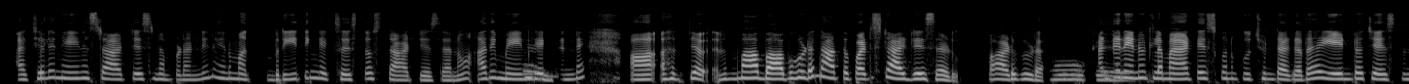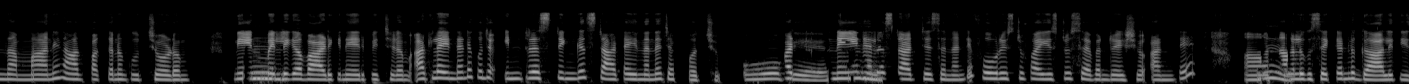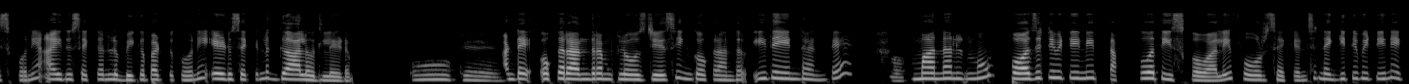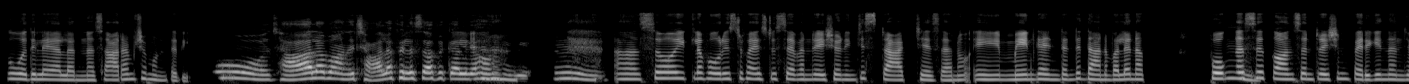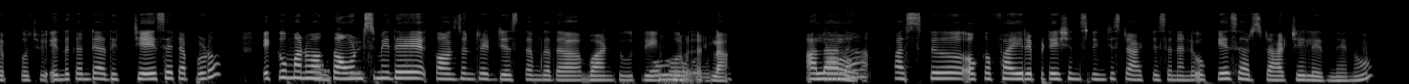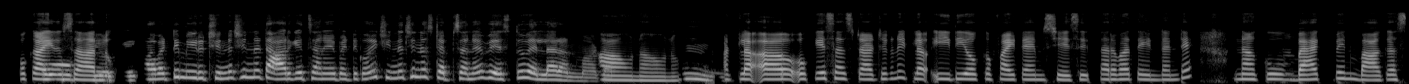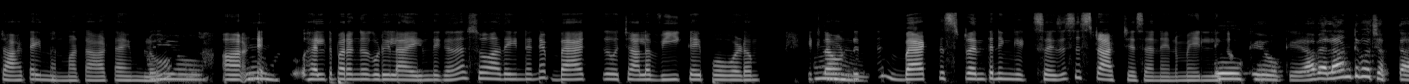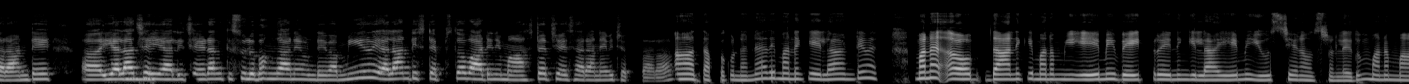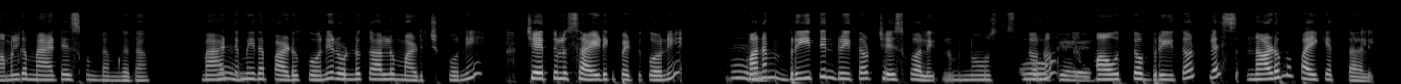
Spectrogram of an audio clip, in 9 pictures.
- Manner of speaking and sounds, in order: in English: "యాక్చువ‌లి"; in English: "స్టార్ట్"; in English: "బ్రీతింగ్ ఎక్సర్సైజ్‌స్‌తో స్టార్ట్"; in English: "మెయిన్‌గా"; in English: "స్టార్ట్"; in English: "మ్యాట్"; in English: "ఇంట్రెస్టింగ్‌గా స్టార్ట్"; in English: "బట్"; chuckle; in English: "స్టార్ట్"; in English: "ఫౌర్ ఇస్ టూ ఫైవ్ ఇస్ టూ సెవెన్ రేషియో"; in English: "క్లోజ్"; in English: "పాజిటివిటీ‌ని"; in English: "ఫోర్ సెకండ్స్ నెగెటివిటీ‌ని"; in English: "ఫిలసాఫికల్‌గా"; chuckle; in English: "సో, ఇట్లా ఫౌర్ ఇస్ టు ఫైవ్ ఇస్ టు సెవెన్ రేషియో"; in English: "స్టార్ట్"; in English: "మెయిన్‌గా"; in English: "ఫోకస్ కాన్సంట్రేషన్"; in English: "కౌంట్స్"; in English: "కాన్సంట్రేట్"; in English: "వన్ టూ, త్రీ, ఫౌర్"; in English: "ఫస్ట్"; in English: "ఫైవ్ రిపిటీషన్స్"; in English: "స్టార్ట్"; in English: "స్టార్ట్"; in English: "టార్గెట్‌స్"; in English: "స్టెప్‌స్"; in English: "స్టార్ట్"; in English: "ఫైవ్ టైమ్స్"; in English: "బ్యాక్ పెయిన్ బాగా స్టార్ట్"; in English: "హెల్త్"; in English: "సో"; in English: "బ్యాక్"; in English: "వీక్"; in English: "బ్యాక్ స్ట్రెంథెనింగ్ ఎక్సర్సైజెస్ స్టార్ట్"; in English: "స్టెప్‌స్‌తో"; in English: "మాస్టర్"; in English: "వెయిట్ ట్రైనింగ్"; in English: "యూజ్"; in English: "మ్యాట్"; in English: "మ్యాట్"; in English: "సైడ్‌కి"; in English: "బ్రీత్ ఇన్ బ్రీత్ ఔట్"; in English: "నోస్"; in English: "మౌత్‌తో బ్రీత్ ఔట్ ప్లస్"
- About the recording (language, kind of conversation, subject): Telugu, podcast, ఈ హాబీని మొదలుపెట్టడానికి మీరు సూచించే దశలు ఏవి?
